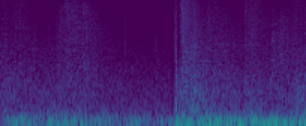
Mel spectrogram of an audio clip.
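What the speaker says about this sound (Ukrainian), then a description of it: "Вибух боєкомплекту?" A muffled, heavy explosion of a tank's ammunition rack in War Thunder bursts out after a low rumbling stretch, followed by a sustained roar of crackling debris and noise.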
